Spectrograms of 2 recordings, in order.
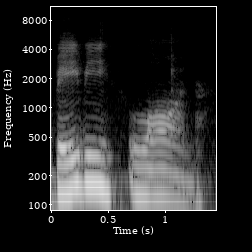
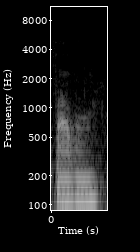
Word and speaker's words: Babylon: I think it's pronounced Baby Lawn. – Hmm. – No, it's pronounced Babylon.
